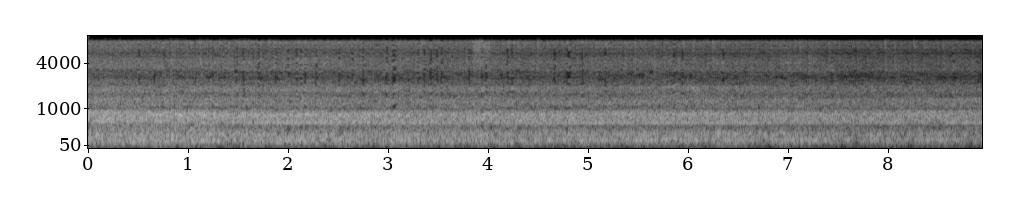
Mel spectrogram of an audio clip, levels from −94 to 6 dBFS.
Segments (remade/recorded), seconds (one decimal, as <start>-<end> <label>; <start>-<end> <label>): 0.0-0.7 recorded; 0.7-1.5 remade; 1.5-8.9 recorded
